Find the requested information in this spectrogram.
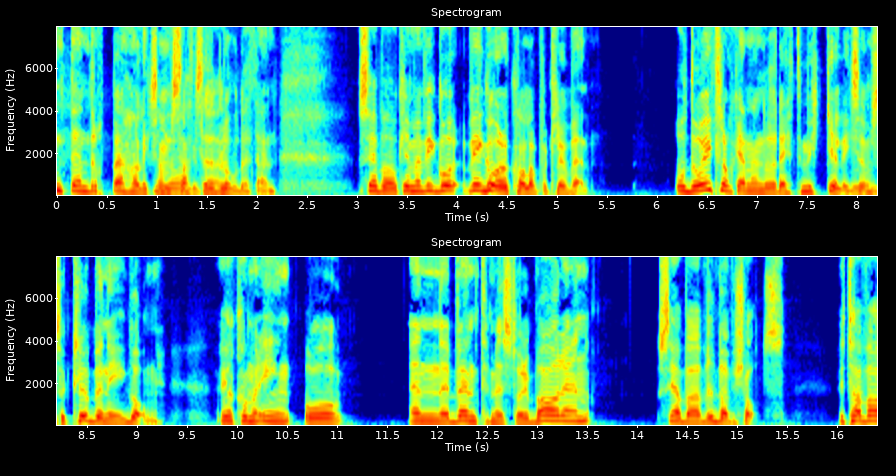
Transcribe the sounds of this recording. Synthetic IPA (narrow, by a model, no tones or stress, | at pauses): nt̪əɛnd̪ɾɔpːəɦaɭɪksɔmsat̪sɛjɪbluːd̪ət̪ʰɛ̰nː | sɔjɑːbɑːɔkʰejmɛnvɪɡoːɾvɪɡoːɾɔkʰɔlːapʰɔkʰlɵbːə̰n | ɔd̪ɔæɾkʰlɔkːanɛnd̪ɔɾɛt̪ːmʏkːəlʔɪ̰ksɔ̰msɔkʰlɵbːənæɾɪɡɔ̰ŋː | ɔjɑːɡ̚kʰɔmːəɾʔɪnːɔ | ɛnvɛnːt̪ʰɪlmɛjst̪oːɾɪbɑːɾən | sɔjɑːɡbɑːvɪbɛhøːvəʂɔt̪s | vɪt̪ʰɑːɾvɑ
